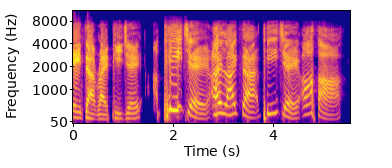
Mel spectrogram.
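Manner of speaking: very loud, swooping, animated cartoon voice. Giving a Disney movie quote for others to guess; cartoon character voice. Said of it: "I'm gonna try and do the best voice I can".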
